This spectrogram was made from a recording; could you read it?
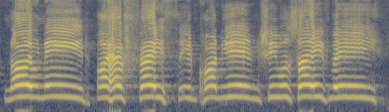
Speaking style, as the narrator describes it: he shouted out

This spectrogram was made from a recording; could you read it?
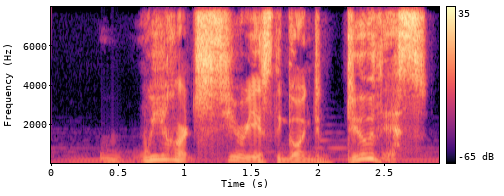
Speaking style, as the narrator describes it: I gasped, hands shaking

